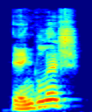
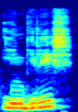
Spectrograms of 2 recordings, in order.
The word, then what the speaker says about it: English: یعنی یاد گرفتن لرن Eng انگلش و نه انگلیش یا هر چیز دیگری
